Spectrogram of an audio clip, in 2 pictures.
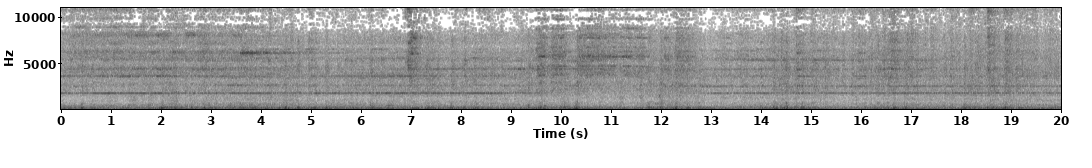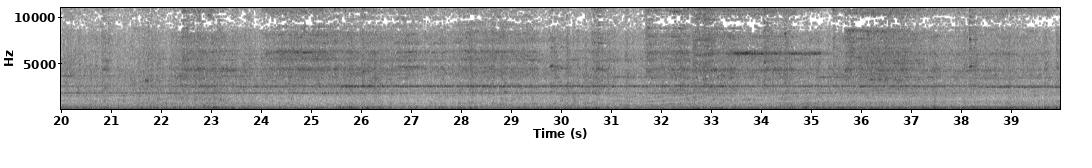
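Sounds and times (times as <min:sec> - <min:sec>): train wheels rumbling on rails: 0:00.0 - 0:39.9
high wheel squeal: 0:00.1 - 0:11.5, 0:21.6 - 0:39.8.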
